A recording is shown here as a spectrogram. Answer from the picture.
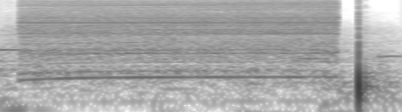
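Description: A power drill running with a steady, slightly rising whine for under two seconds, cut off abruptly. Then one sharp knock as a plastic drywall anchor is tapped into a drilled hole.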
